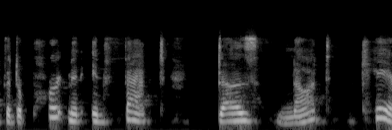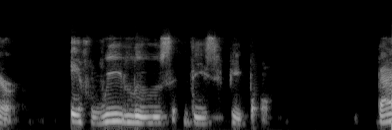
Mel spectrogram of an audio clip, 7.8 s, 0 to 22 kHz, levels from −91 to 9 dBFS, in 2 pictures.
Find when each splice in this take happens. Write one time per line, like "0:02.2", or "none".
none

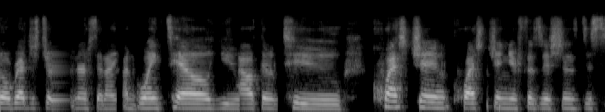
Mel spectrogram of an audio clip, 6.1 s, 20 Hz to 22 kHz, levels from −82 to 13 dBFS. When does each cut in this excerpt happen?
0:01.1
0:01.6
0:02.4
0:02.8
0:04.5

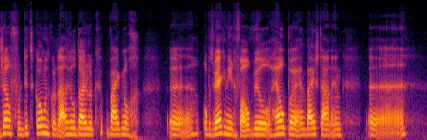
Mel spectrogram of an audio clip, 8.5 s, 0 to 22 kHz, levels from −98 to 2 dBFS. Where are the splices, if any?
none

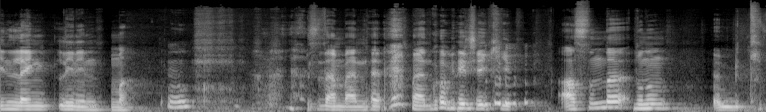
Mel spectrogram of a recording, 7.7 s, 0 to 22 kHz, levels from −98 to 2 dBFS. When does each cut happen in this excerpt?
0:01.1
0:03.1
0:04.3
0:06.3

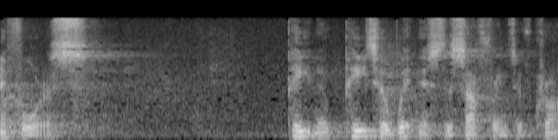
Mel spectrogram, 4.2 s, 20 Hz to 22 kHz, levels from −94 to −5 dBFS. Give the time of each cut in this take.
none

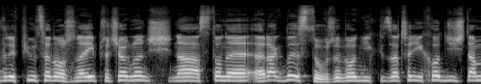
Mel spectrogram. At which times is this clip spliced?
none

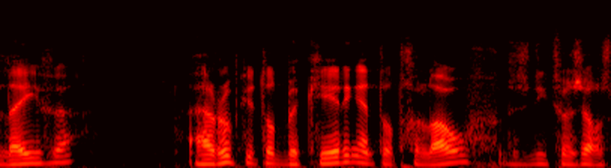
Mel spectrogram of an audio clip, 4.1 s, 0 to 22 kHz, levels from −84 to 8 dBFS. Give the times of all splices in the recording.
none

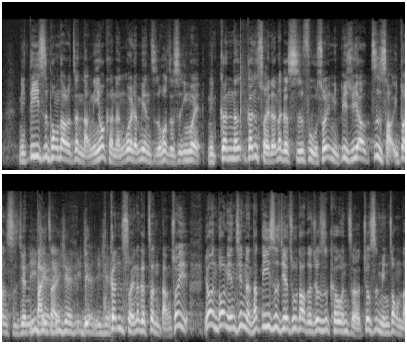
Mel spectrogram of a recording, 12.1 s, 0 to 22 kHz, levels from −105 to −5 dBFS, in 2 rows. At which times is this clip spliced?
0:03.0

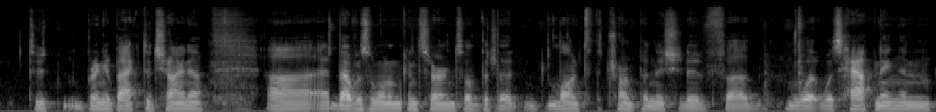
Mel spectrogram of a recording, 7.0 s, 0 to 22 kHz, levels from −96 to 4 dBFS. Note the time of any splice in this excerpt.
0:02.5
0:03.0
0:03.7

